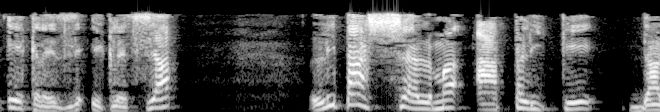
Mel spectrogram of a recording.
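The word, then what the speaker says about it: ἐκκλησία: grec eclésia alors en prononcer bien ecclésia c'est qu' s doit prononcer parce que est-ce deux voyelles dans grec pas pas prononcé comme Z il écrit ça dans grammaire grecque pas prononcer la lettre S entre de vo comme si c'est encore en français c'est pas comme ça ça raison et pas raison donc c'est ecclésia il pas seulement appliqué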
